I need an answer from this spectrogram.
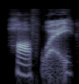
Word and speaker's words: halfway: Make sure there is no L in half halfway in either British or American version. Well, the American version would be halfway, but there is no L in the pronunciation.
